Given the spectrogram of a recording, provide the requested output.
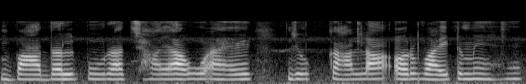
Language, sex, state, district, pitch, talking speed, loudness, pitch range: Hindi, female, Uttar Pradesh, Shamli, 245 Hz, 125 wpm, -17 LUFS, 235-250 Hz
